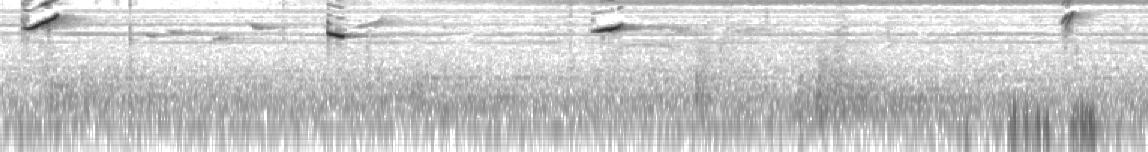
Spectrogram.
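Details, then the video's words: Black-capped bulbul lure call used to attract wild birds in a Sumatran forest: three short, sharp, upward-sweeping whistled notes about two seconds apart, then a fainter fourth note, over a steady high insect-like hiss and faint low rustling. "suara asli pikat cucak ranting"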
